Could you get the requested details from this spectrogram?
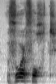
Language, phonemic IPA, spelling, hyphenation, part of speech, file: Dutch, /ˈvoːr.vɔxt/, voorvocht, voor‧vocht, noun, Nl-voorvocht.ogg
- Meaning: pre-ejaculate, Cowper's fluid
